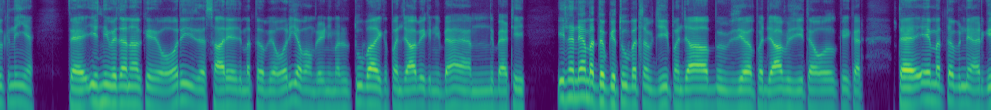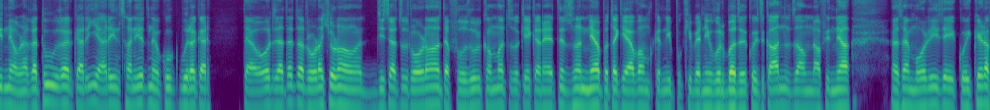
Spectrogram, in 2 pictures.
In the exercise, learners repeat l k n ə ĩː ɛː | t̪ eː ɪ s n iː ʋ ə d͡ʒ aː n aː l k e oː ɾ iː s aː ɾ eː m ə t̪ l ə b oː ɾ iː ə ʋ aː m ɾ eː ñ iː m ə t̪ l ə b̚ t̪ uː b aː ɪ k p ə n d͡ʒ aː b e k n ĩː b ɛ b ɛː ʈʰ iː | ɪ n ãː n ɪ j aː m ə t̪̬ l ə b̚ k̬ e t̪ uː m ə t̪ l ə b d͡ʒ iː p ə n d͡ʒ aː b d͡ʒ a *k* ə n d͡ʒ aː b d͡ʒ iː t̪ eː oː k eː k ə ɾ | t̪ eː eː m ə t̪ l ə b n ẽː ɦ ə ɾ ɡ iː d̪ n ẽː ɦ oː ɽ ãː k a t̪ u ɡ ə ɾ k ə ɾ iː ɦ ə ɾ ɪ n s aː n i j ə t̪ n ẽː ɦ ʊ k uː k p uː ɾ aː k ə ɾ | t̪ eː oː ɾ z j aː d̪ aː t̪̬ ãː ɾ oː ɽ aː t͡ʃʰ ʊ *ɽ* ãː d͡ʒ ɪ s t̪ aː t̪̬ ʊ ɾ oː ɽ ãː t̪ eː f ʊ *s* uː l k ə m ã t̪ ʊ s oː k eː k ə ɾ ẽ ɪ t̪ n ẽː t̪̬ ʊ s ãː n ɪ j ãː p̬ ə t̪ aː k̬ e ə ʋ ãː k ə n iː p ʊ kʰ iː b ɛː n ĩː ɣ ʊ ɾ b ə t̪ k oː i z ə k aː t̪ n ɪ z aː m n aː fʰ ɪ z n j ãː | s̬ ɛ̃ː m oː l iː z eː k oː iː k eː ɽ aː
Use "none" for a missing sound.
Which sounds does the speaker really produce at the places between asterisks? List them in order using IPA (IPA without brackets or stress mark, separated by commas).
p, ɽ, z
